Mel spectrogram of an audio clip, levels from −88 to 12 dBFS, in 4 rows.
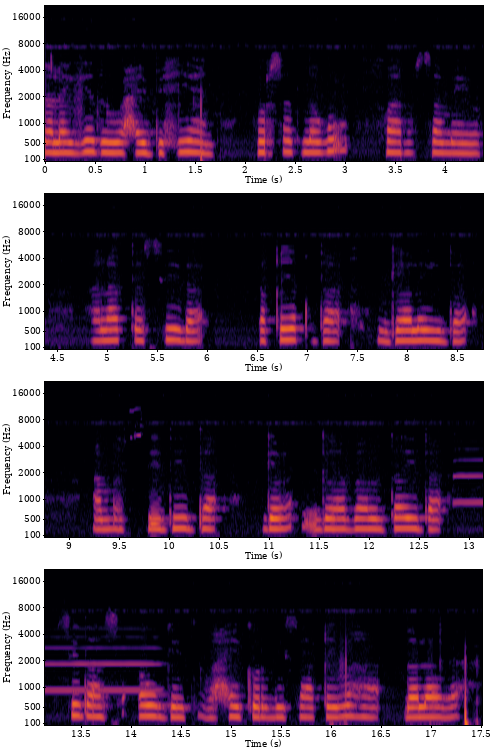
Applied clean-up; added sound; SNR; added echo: none; Wind instrument, woodwind instrument; 17 dB; none.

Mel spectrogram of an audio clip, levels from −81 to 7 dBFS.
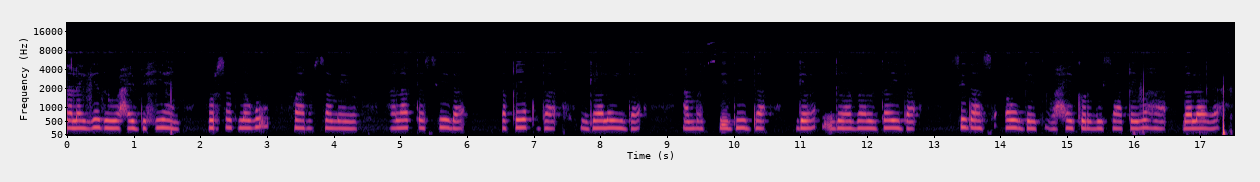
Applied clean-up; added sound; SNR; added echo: none; none; none; none.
